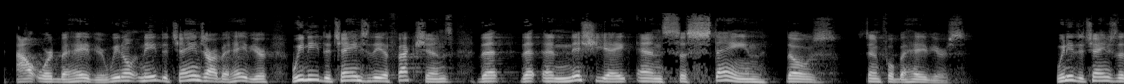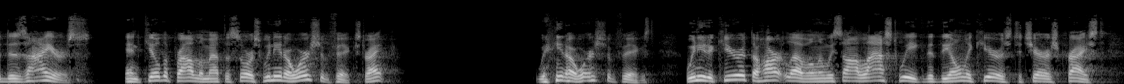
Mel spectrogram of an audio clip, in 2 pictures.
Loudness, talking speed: -20 LUFS, 180 wpm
